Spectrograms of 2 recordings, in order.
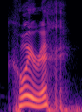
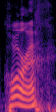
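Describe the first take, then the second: First: The name is said with Ashkenazic Hebrew pronunciation. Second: The name is said with standard Hebrew pronunciation.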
